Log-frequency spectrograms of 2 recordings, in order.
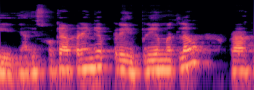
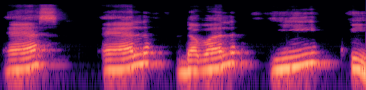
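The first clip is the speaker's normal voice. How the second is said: "एस, एल, डबल, ई, पी" letter by letter with pauses; spelled out slowly; much slower than usual. Shown as a demonstration. Teacher breaking down the word for children, spelled out slowly. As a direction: slowly separate each part of "एस एल डबल ई पी". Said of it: "अब कैसे हुआ".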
